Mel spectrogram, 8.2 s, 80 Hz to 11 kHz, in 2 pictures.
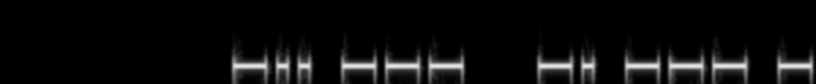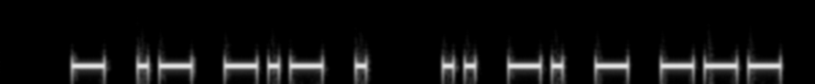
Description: Morse code, heard as a keyed tone, about 22 wpm, 700 Hz. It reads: DO NOT TAKE INTO
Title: Sentences from Top 1600 Words 22wpm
